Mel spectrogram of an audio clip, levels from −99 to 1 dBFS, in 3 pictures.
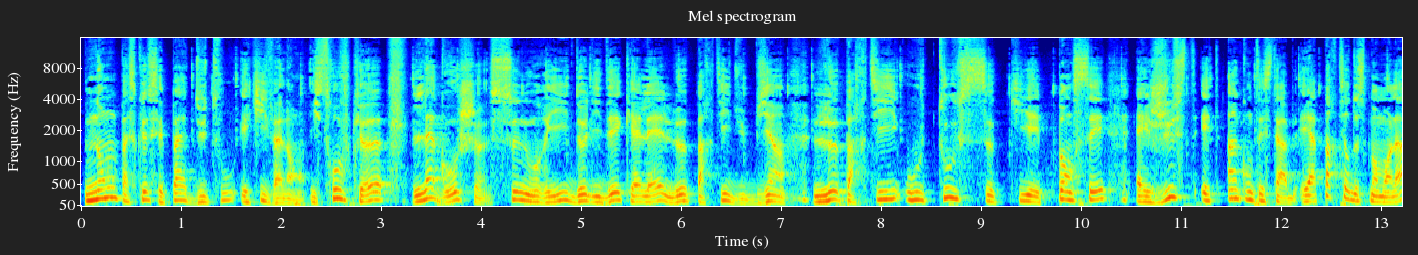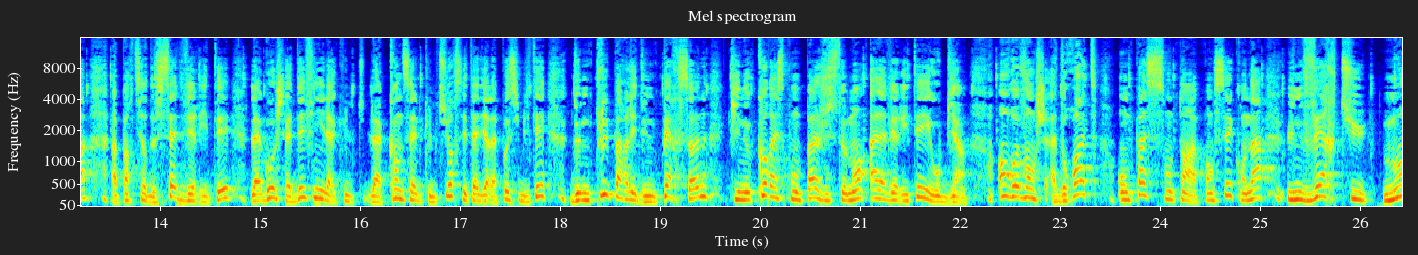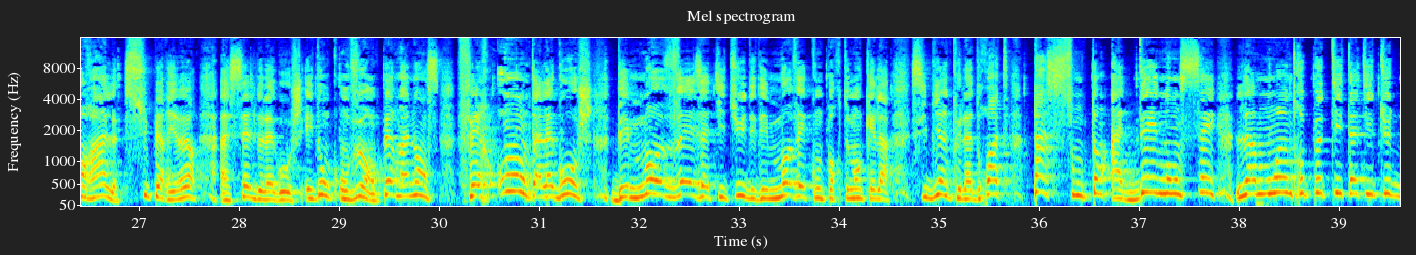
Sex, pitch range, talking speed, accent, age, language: male, 155-240 Hz, 200 wpm, French, 30-49, French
